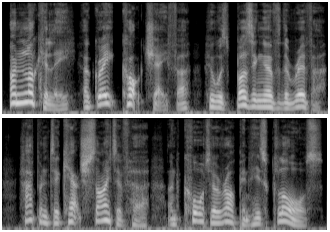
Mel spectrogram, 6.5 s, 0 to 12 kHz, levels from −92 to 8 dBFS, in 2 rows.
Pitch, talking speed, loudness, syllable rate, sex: 145 Hz, 210 wpm, -21 LUFS, 5.9 syllables/s, male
